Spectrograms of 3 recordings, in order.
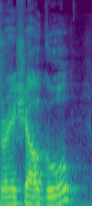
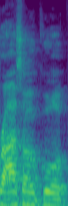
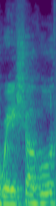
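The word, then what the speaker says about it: Ra's al Ghul: in Batman which is making the pronunciation of Roswell Ghul closer to the actual Arabic um because the whole racial goal thing that was created by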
